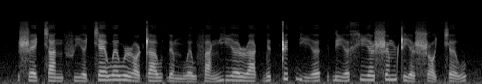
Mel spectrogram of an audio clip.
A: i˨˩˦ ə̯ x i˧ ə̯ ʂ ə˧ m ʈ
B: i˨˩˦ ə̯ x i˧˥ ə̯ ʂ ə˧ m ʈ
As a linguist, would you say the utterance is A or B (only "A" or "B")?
A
